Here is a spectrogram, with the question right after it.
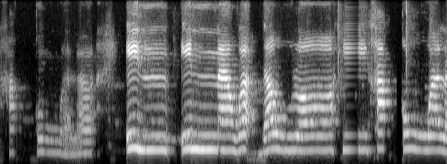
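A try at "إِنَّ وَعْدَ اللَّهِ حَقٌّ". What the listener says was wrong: Hinya pendek. Inna wa'dallahi haqqun. Hinya pendek. Inna wa'dallahi haqqun wa la yastakhifan wa la yastakhifannaka alladhina la yuqinun.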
